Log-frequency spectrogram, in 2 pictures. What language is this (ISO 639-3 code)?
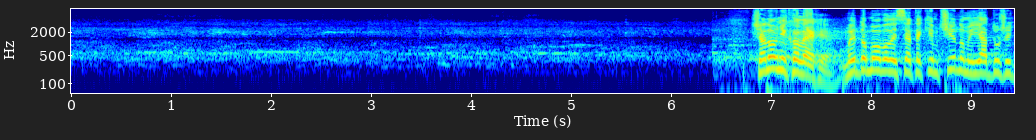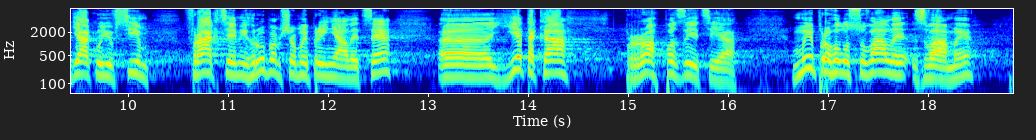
ukr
